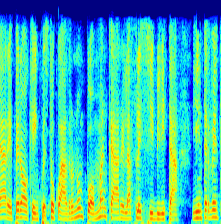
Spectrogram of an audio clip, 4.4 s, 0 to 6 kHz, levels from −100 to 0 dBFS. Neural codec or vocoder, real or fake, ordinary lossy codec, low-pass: codec, 16 kHz, 4.8 kbps, FACodec; fake; AAC, 32 kbps; 5.4 kHz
